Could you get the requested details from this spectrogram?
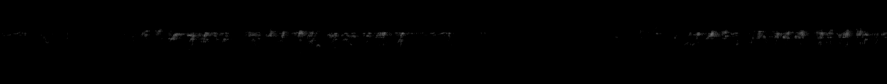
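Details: Swallow twitter in two long bursts of rapid, buzzy warbling chatter, separated by a stretch of scattered short clicks and chips in the middle.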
